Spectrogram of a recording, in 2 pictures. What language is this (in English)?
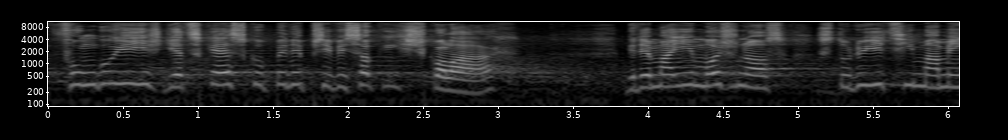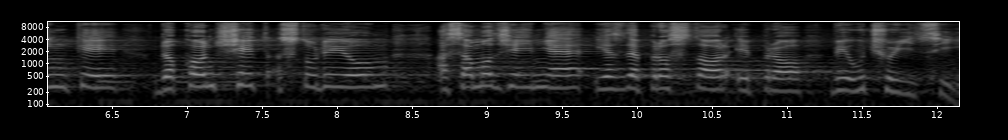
Czech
